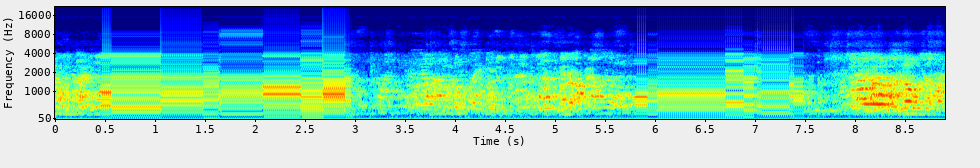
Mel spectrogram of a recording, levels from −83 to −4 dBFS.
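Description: A clip of everyday sounds with robotic sound from repeated short buffers from 0.47 to 2.95 s and 5.82 to 7.48 s. Essentially all audio there becomes a rigid 50 Hz buzz, likely from a 20 ms stretch looping while real input is skipped. It shows as evenly spaced harmonic lines on a spectrogram and an identical repeating waveform cycle.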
